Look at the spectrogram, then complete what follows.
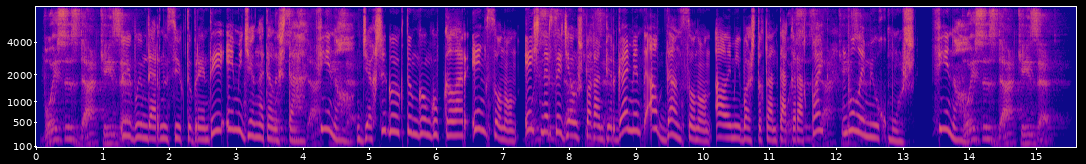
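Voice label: Kyrgyz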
